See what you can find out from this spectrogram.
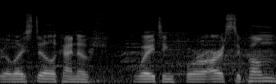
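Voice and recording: Speaking at a moderate pace, a man has a medium pitch with little movement and a fairly bright tone.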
